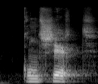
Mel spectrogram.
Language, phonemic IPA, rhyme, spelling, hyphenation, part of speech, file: Dutch, /kɔnˈsɛrt/, -ɛrt, concert, con‧cert, noun, Nl-concert.ogg
- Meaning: concert (musical entertainment)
